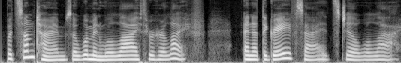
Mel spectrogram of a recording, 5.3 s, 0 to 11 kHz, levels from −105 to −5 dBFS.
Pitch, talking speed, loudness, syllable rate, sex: 210 Hz, 180 wpm, -16 LUFS, 4.9 syllables/s, female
